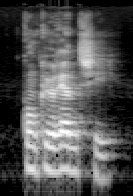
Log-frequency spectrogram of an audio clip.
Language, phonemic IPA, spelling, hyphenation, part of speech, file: Dutch, /ˌkɔŋ.kyˈrɛn.(t)si/, concurrentie, con‧cur‧ren‧tie, noun, Nl-concurrentie.ogg
- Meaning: competition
